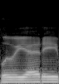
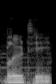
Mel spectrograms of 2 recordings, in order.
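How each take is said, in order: First: The name ends sounding like 'yeti'. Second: The name ends sounding like 'tea'. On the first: "different ways of saying it" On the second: "Blue Tea is what the company calls themselves"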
